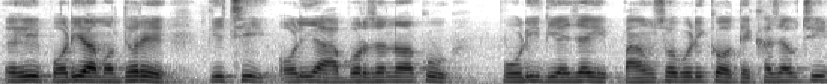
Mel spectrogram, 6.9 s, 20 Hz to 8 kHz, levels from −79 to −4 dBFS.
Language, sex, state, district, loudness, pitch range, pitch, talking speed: Odia, male, Odisha, Nuapada, -18 LUFS, 140-155 Hz, 145 Hz, 85 wpm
